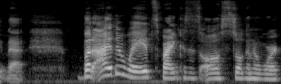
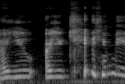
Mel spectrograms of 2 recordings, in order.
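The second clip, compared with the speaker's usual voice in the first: quick, higher, softer incredulous laugh; laughing disbelief; 6 semitones higher, 5 dB quieter, faster than usual. Retold or imitated. Knitter scolding herself over missed pattern line, laughing disbelief. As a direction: laugh at your own mistake in mock disbelief. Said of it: "And I was like".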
